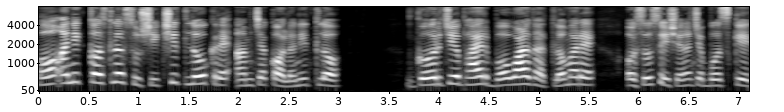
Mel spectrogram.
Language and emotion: Goan Konkani, disgusted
